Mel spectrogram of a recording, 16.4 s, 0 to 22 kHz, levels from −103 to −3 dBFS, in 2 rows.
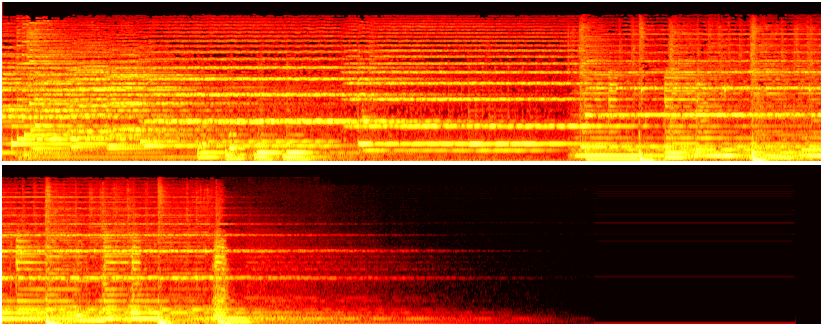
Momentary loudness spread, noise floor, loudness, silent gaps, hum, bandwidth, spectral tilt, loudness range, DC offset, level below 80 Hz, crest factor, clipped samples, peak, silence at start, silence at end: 4 LU; -85 dBFS; -19 LUFS; none; none; 16 kHz; -4.5 dB/octave; 7 LU; 0.3%; -30 dBFS; 18 dB; under 0.1%; -4 dBFS; 0 s; 4.7 s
